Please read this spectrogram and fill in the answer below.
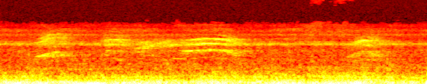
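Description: Near silence: a low steady room hum with a few faint, short high chirps scattered through it.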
